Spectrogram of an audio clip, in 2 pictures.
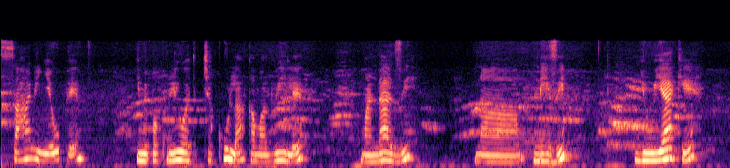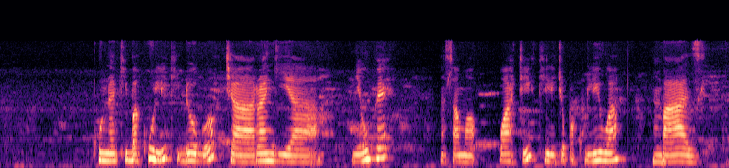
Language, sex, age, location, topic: Swahili, female, 25-35, Mombasa, agriculture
